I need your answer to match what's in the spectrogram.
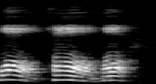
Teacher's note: প, ফ এই উচ্চারণ করার সময় ওষ্ঠ দুটো পরস্পরকে স্পর্শ করছে, বা অ্যাকচুয়ালি ঠোঁট দুটো পরস্পরকে স্পর্শ করছে, তার জন্য স্পর্শবর্ণ বলা হচ্ছে।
